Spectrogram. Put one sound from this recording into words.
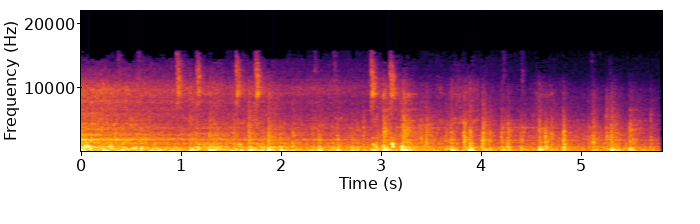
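Train wheels click over rail joints.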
